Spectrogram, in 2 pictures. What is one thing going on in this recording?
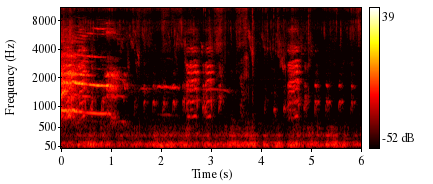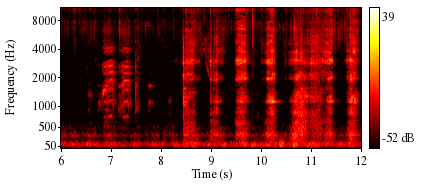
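Eggs sizzle softly in a hot pan.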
